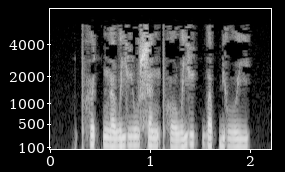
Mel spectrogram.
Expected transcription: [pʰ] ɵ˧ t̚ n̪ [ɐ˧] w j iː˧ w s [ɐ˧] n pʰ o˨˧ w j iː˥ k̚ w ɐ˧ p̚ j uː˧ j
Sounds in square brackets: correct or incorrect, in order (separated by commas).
correct, incorrect, correct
